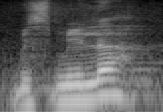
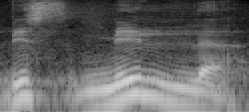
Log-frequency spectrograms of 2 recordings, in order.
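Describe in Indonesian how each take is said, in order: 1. Bunyi L pendek dan tunggal. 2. Bunyi L dipanjangkan dan digandakan. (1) "Bismillah bukan makna yang betul" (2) "ada sabdu atas lam"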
